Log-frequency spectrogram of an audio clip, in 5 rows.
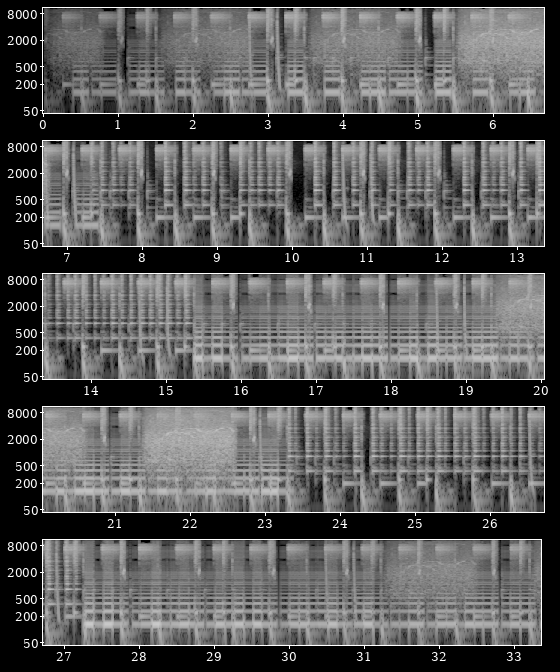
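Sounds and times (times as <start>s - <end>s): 
drum solo: 0.0s - 33.3s.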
